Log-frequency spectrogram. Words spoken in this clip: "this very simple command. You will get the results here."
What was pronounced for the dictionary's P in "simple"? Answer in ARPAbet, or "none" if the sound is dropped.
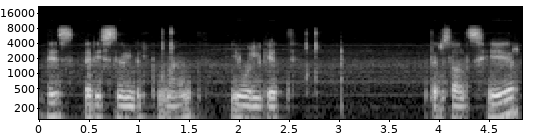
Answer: B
